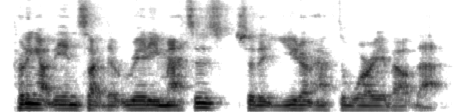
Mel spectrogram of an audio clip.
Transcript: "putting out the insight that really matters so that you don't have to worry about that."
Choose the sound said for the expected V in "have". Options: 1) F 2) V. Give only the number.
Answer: 1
